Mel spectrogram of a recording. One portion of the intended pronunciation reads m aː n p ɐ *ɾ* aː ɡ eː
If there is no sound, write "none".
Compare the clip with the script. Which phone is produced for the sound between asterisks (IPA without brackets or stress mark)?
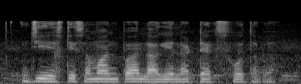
l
